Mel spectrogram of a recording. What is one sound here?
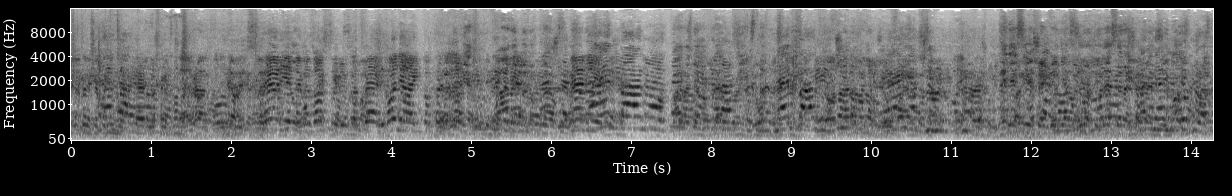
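A woman speaks up loudly and with agitation close by.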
